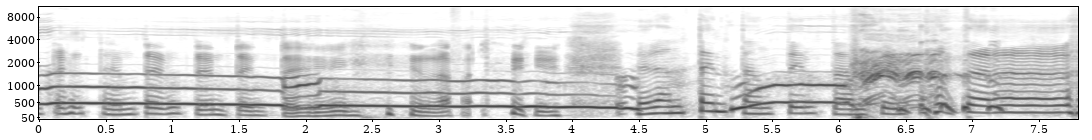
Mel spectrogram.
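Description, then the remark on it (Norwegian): A person imitates a wolf howl, loud, drawn-out wavering cries rising and falling, preceded by shorter rhythmic vocal pulses, with another voice joining in near the end. “Hvis du nyller den, så uler jeg som en ulv.”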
